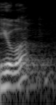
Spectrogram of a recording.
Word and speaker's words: Jehová: Los teólogos le han añadido algunas letras y en diferentes tiempos le han dado cierta pronunciación, como Yahvé o Yahweh o Yab, Hab o Jehová.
